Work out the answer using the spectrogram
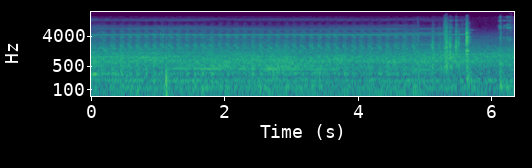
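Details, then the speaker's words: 1993 Toyota Pickup with about 2 gallons fresh fuel added, owner suspects airflow meter or low compression: even rhythmic cranking that never catches; no fuel delivery. "and it does not want to start so I'm going to go ahead and I'm going to actually Jam this screwdriver in the airflow meter to hold it open so that the engine thinks it's getting air and kicks the fuel pump on"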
